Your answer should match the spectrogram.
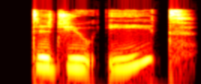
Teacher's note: Here the D and the Y combine into the J sound.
